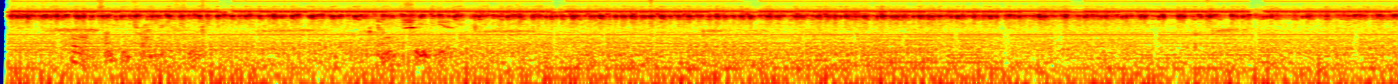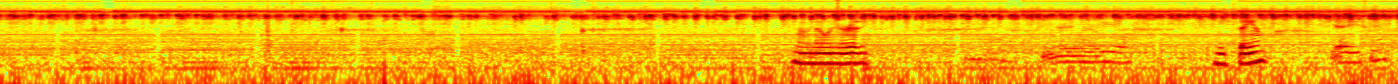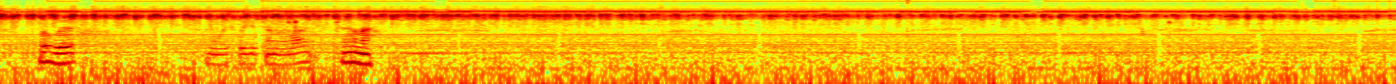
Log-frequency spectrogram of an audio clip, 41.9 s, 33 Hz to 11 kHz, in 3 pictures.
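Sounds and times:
crickets trilling: 0.1 - 41.9.

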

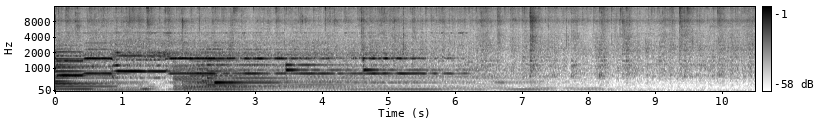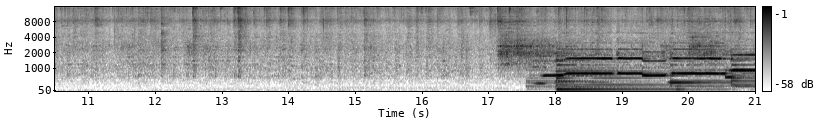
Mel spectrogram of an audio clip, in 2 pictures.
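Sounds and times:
soft music with held tones: 0.0 - 8.2, 17.6 - 21.0
steady rain falling: 0.0 - 21.0.

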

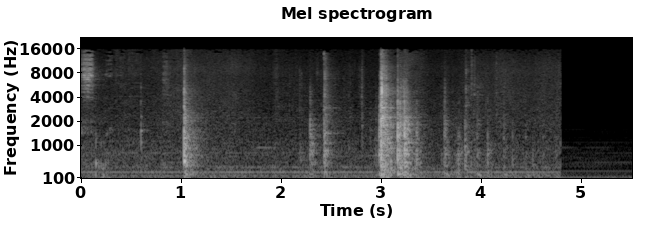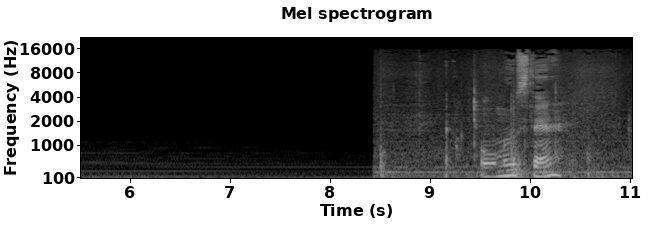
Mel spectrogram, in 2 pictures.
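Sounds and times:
low room hum: 8.4 - 11.0.

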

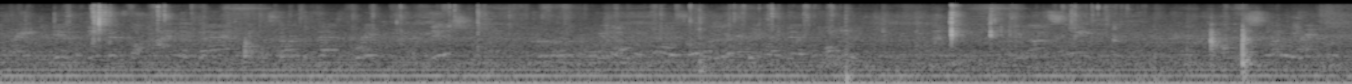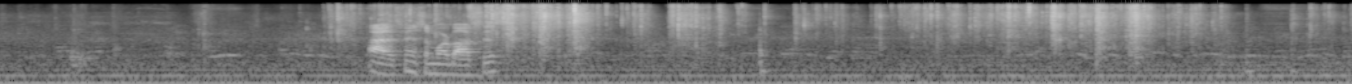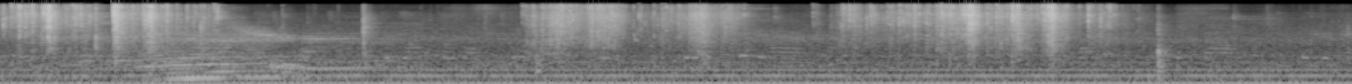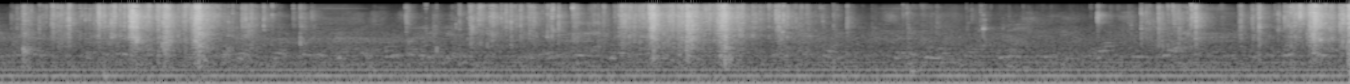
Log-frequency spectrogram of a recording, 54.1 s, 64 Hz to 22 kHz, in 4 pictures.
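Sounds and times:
steady low hum: 0.0 - 54.0
plastic wrappers crinkling and tearing: 0.6 - 1.8, 16.6 - 29.2, 32.2 - 38.4, 40.6 - 43.8, 44.5 - 50.7, 51.5 - 54.0.

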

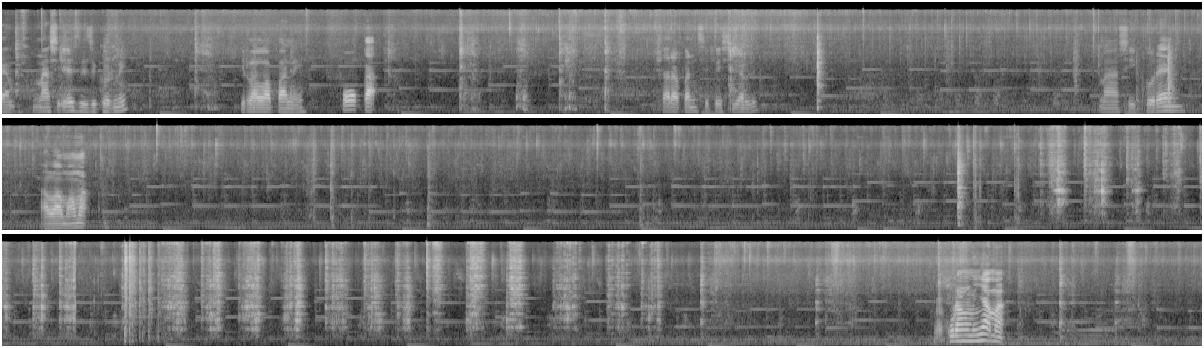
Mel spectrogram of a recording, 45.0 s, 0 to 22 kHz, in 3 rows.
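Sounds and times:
metal spatula scraping a wok: 0.0 - 10.3, 27.8 - 39.4, 40.0 - 40.9, 42.7 - 44.4
soft background music: 0.0 - 45.0.

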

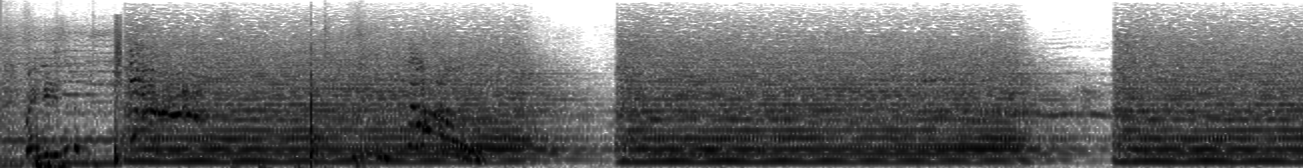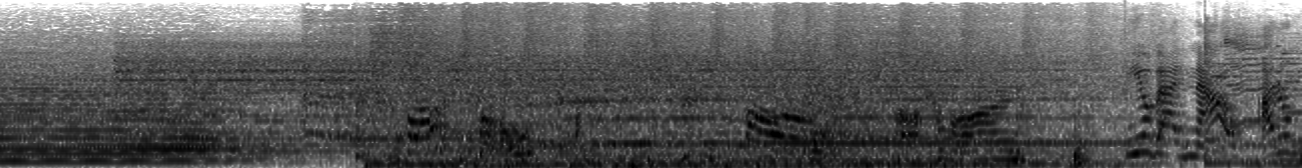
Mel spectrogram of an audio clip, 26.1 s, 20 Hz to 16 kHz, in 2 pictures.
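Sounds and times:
excited shouting: 1.2 - 2.2, 3.8 - 5.0, 16.9 - 23.0
goal horn blasts: 17.4 - 24.3.

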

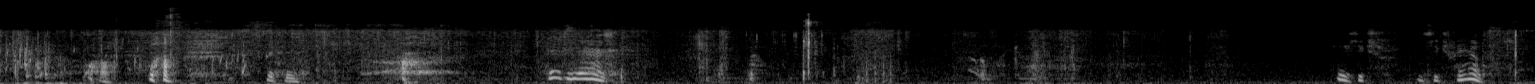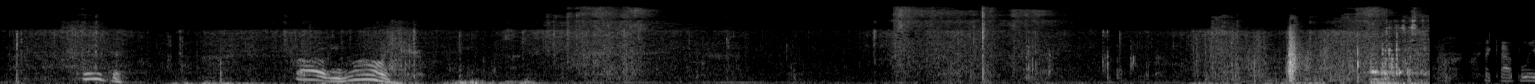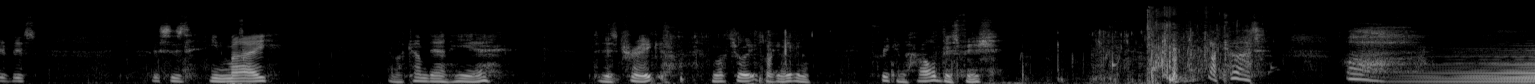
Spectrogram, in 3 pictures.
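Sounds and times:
splashes in shallow water: 0.0 - 4.6, 41.3 - 43.6
rustling in dry tall grass: 0.0 - 13.3, 13.9 - 29.7.

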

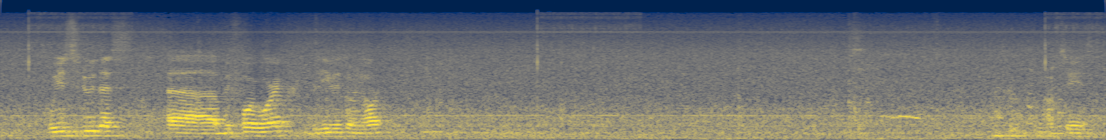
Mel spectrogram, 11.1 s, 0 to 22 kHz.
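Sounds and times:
low ventilation rumble: 0.0 - 11.0.

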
